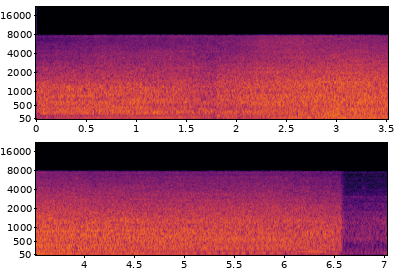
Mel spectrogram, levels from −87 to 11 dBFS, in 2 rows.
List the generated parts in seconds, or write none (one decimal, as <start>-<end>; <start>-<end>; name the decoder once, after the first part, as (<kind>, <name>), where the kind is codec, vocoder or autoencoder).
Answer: 0.6-1.4 (codec, DAC)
